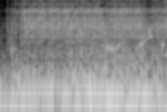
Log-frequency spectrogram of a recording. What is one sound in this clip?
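Rapid gunshots fire in a video game.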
